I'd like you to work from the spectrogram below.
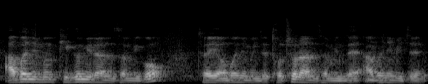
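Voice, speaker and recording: A man's voice: deep voice, steady tone, fast, a little mellow, reverberant, dull audio, a little hiss or hum. A man in his fifties from the Mokpo area, a candidate telling stories as a guest in a casual talk show interview. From South Korea, Mokpo area. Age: 50s. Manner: talkative storyteller, laughs while telling anecdotes.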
